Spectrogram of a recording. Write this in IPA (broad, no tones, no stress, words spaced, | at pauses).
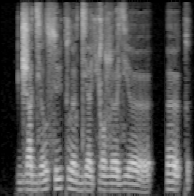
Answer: d͡ʒadʲɔl syːklœldʲaː çɔɮœːzʲœː | œk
